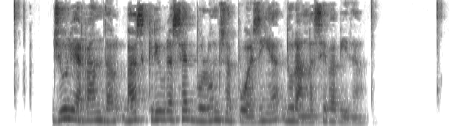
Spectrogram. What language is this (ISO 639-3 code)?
cat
